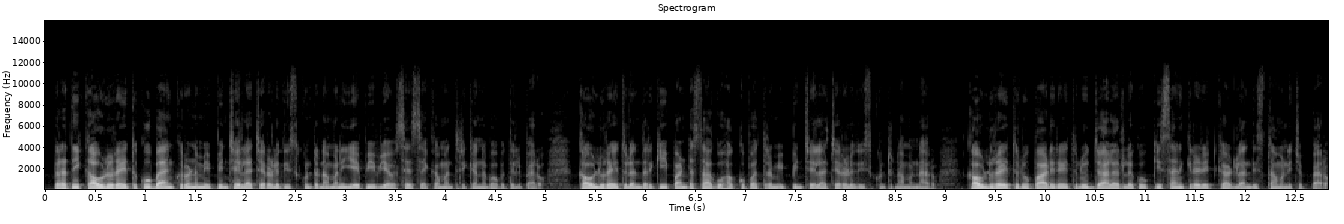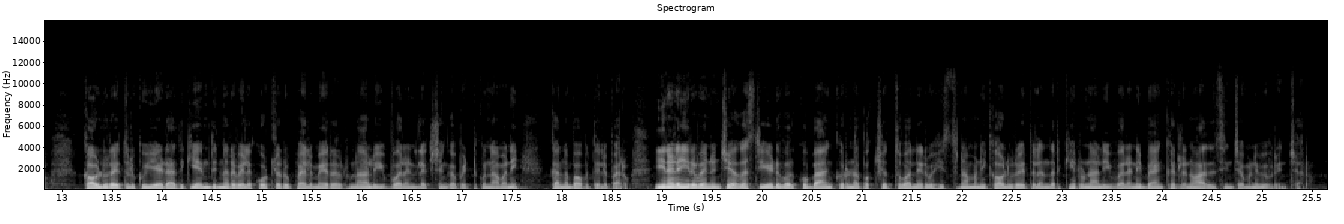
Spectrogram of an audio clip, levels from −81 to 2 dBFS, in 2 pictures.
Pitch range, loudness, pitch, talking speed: 100-120 Hz, -25 LUFS, 110 Hz, 150 wpm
